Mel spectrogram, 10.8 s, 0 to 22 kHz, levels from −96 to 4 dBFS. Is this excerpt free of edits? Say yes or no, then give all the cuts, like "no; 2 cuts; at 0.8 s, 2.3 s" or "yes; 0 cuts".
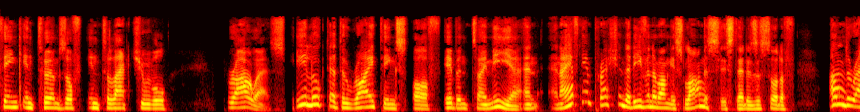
no; 2 cuts; at 3.6 s, 6.5 s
